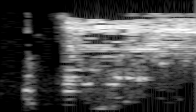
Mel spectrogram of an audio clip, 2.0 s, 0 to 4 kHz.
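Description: A loud, sustained basketball arena buzzer, the second buzzer at the 8-minute mark, blares for over a second after a brief crowd murmur, its harsh tone filling the space with steady intensity.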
